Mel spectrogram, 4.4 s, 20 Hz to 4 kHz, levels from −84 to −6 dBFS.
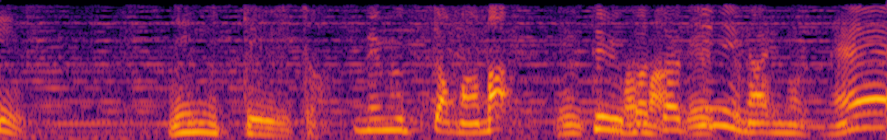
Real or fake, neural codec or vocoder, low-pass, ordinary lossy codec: real; none; 3.6 kHz; none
